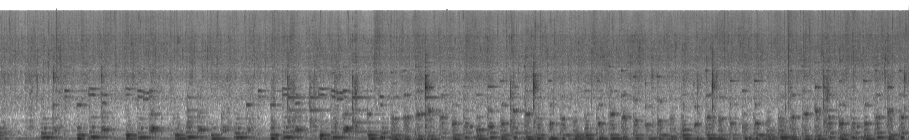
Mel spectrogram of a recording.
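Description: Sliced onions sizzling in a hot wok, stirred with a wooden spatula that scrapes and knocks against the pan now and then. Background music with a steady beat plays underneath.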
